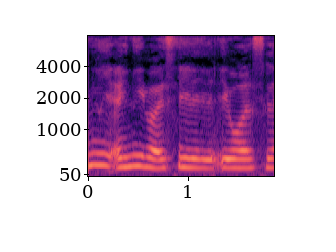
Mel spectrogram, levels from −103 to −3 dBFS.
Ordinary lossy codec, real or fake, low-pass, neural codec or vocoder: none; fake; none; codec, 16 kHz, 2 kbps, FreqCodec, larger model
